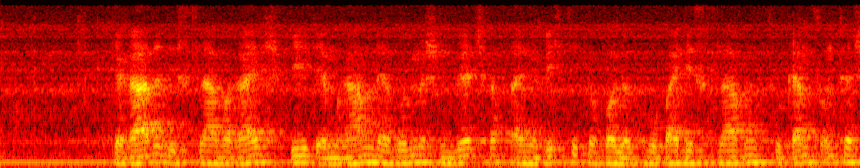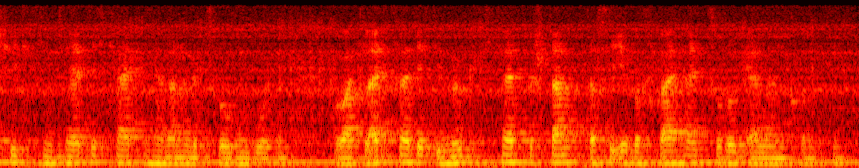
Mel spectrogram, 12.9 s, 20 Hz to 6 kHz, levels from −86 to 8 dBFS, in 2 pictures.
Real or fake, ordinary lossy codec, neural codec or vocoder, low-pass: real; none; none; 5.4 kHz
